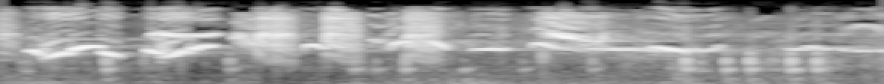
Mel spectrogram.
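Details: White-rumped shama singing loudly in 'gacor' style with mixed 'isian' phrases: quick twisting whistles, scratchy buzzes and a run of short repeated chips.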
